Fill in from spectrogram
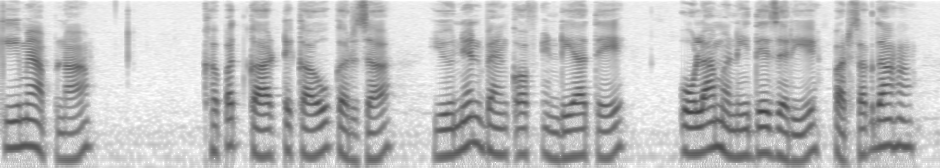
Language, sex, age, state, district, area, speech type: Punjabi, male, 18-30, Punjab, Jalandhar, urban, read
